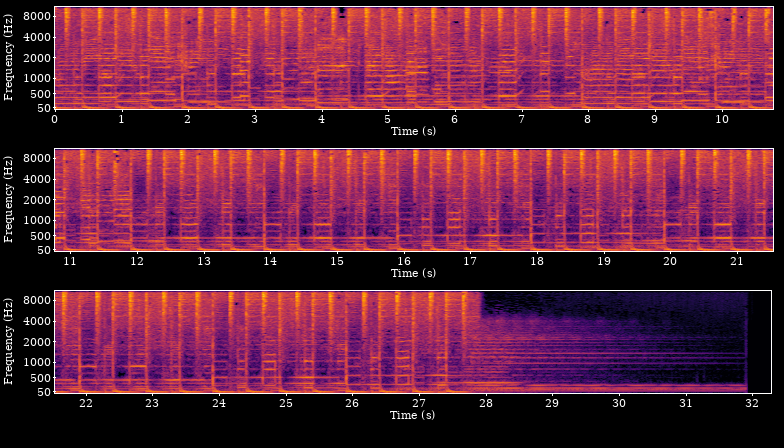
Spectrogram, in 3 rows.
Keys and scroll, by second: 28.8 Escape, 30.3 Delete.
